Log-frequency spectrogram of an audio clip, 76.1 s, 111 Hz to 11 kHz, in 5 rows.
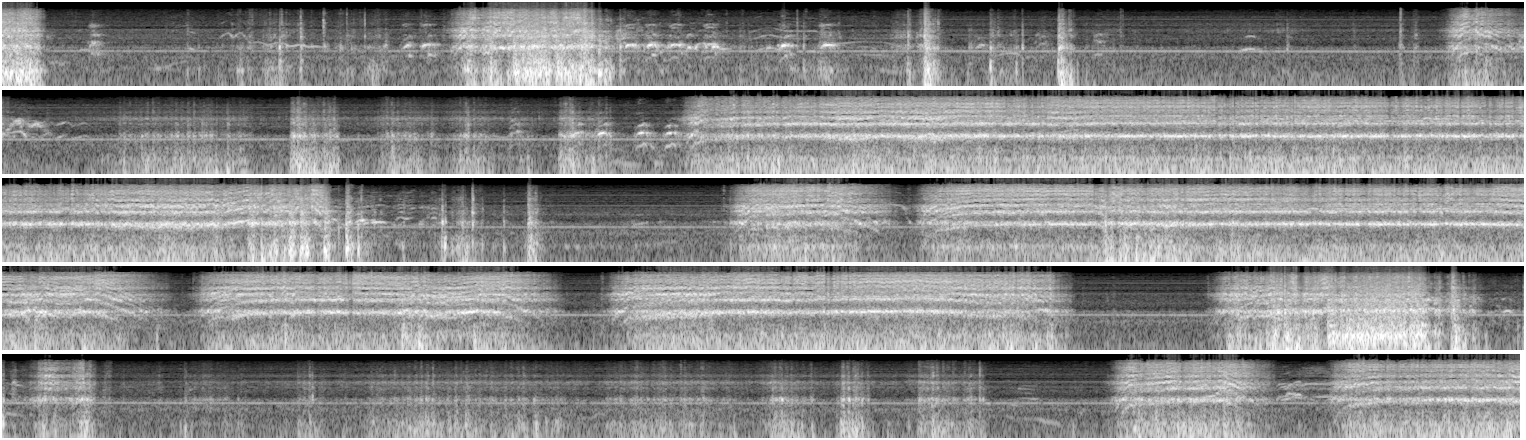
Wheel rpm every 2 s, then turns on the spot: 80, 0, 120, 30, 0, 0, 0, 20, 10, 20, 20, 160, 220, 230, 230, 230, 230, 20, 10, 90, 200, 230, 230, 100, 190, 120, 180, 110, 0, 160, 20, 10, 20, 20, 30, 10, 120, 150.
16-22 62-72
